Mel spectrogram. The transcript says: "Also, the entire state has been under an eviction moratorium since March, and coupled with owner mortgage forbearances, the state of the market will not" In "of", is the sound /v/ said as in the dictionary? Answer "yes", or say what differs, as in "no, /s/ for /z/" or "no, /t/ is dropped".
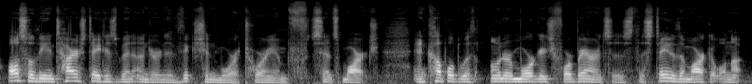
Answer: yes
